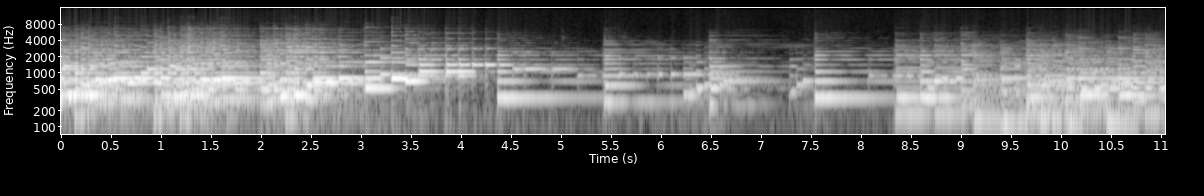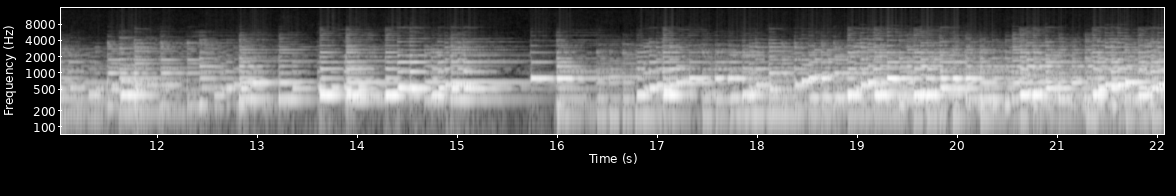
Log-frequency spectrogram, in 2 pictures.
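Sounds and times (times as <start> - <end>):
Disklavier player piano: 0.0 - 22.0.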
